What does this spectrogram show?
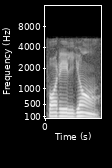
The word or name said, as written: Forillon National Park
